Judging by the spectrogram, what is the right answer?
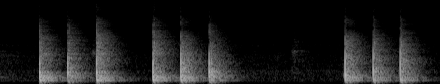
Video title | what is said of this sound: Homemade Bread from LEFTOVERS?! | Nice hollow sound to it.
